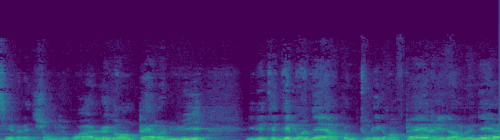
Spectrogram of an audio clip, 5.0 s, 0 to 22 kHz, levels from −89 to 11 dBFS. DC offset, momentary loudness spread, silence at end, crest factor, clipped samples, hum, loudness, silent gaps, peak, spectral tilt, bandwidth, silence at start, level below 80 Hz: under 0.1%; 9 LU; 0 s; 14 dB; under 0.1%; none; -24 LUFS; none; -10 dBFS; -8 dB/octave; 12.5 kHz; 0 s; -46 dBFS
